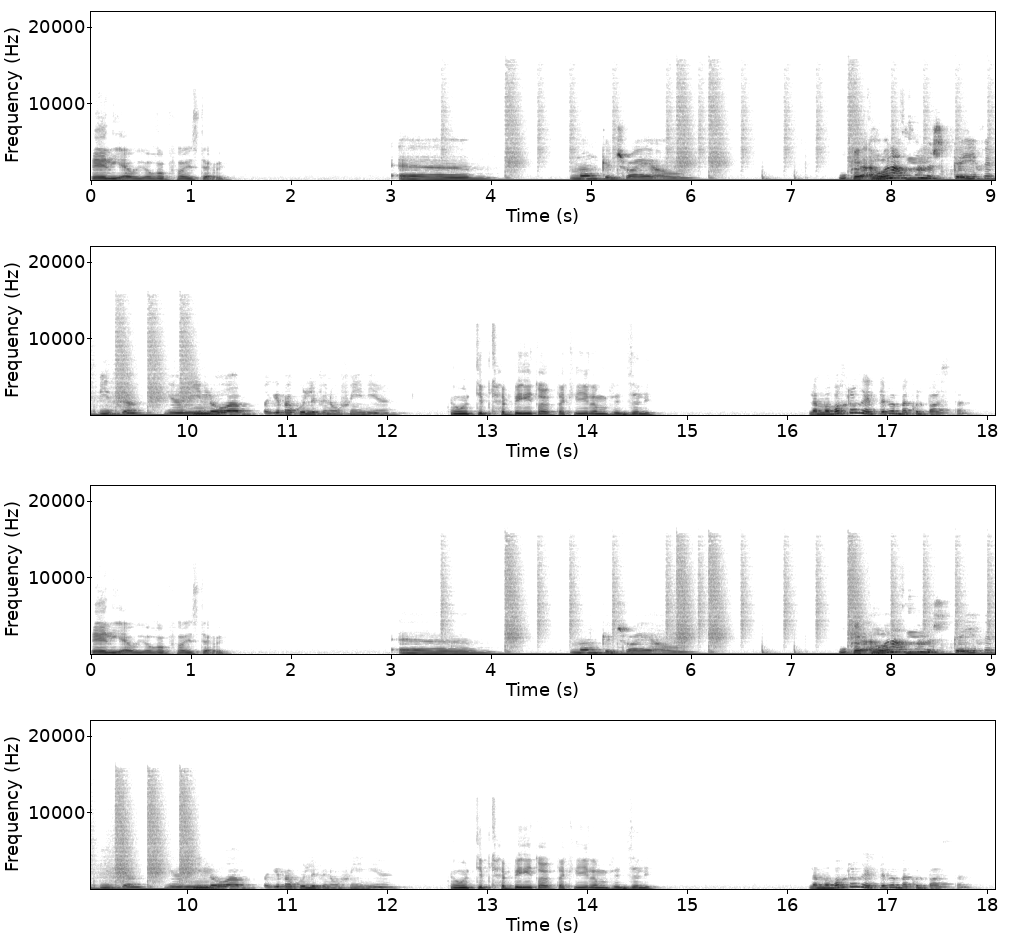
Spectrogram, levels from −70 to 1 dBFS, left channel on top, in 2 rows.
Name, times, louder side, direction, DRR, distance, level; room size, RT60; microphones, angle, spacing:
voice 1, 0.0-1.3 7.5-8.5 10.0-10.3 12.6-14.7, left 1 dB, 5° left, 0.3 m, -21 dB
voice 2, 3.1-4.0 4.8-6.0 7.6-12.1 16.2-17.8, left 3 dB, 85° left, 1.0 m, -22 dB
sound 1, 3.3-10.1, left 1 dB, 20° right, 0.9 m, -26 dB
8.7 x 4.7 x 4.4 m
head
